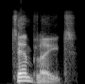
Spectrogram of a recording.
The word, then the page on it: template: British English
